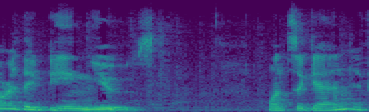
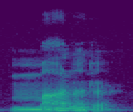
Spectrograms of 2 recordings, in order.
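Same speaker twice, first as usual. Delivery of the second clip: "Monitor" with the first syllable MON given more weight; stress on MON; 4 semitones lower than usual. Shown as a demonstration. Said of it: "pronounced with a little bit more volume".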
